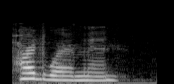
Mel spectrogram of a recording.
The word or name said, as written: hardware man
